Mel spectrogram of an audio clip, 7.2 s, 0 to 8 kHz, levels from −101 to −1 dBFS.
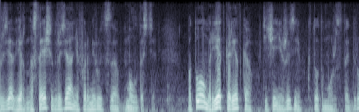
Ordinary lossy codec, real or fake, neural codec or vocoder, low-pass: none; real; none; 7.2 kHz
